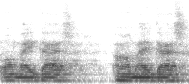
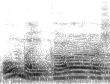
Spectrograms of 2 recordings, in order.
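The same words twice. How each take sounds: First: "Oh my gosh" said lower and quieter, with no lift at all; flat interjection. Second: "Oh my gosh!" drawn out slowly, big stress on "oh" and falling at the end; expressive exclamation. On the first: Teacher contrasting a dull interjection with a lively one. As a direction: toss off "Oh my gosh" dully, like it means nothing. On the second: Teacher modelling the right tone for an interjection. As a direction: savour each word of "Oh my gosh!" with real feeling. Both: Shown as a demonstration. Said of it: "Take note my, my tone".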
